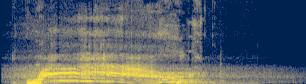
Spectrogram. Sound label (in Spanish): grito; karthus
